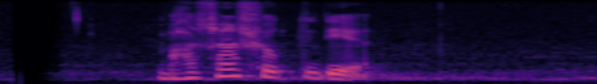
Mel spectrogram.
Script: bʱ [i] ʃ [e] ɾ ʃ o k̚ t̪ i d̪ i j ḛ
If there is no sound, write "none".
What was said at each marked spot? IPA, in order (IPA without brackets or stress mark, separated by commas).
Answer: a, a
